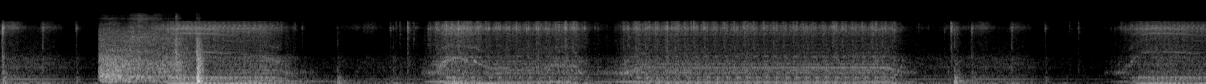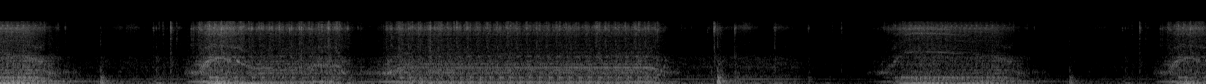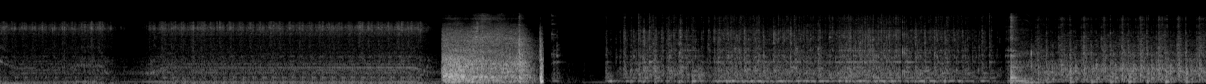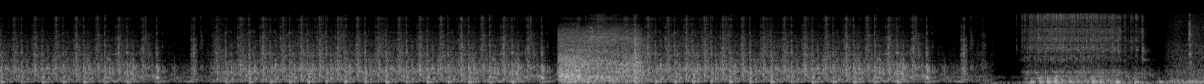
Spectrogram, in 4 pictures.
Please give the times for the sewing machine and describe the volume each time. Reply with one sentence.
You can hear the sewing machine from 0.0 to 48.1 s, getting quieter then louder.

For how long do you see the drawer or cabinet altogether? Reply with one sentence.
The drawer or cabinet can be heard for 3 seconds in total.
